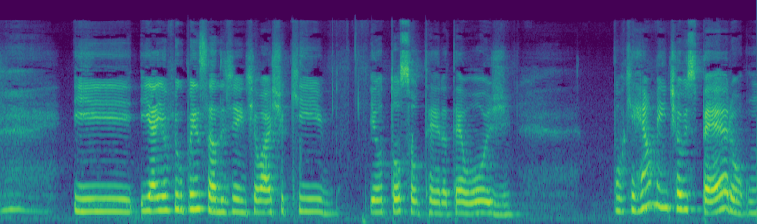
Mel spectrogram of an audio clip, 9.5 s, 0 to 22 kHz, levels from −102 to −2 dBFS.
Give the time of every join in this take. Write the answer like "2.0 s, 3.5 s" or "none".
none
